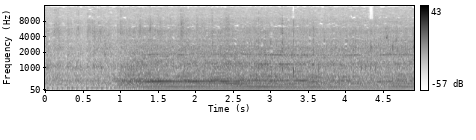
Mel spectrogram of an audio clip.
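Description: A scooter engine starts up and hums steadily.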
